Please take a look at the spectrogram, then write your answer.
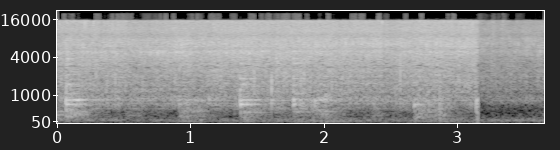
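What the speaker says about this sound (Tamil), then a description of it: "இப்போ இது எல்லாத்தையும் நல்லா வதக்கிடலாம்" Chutney ingredients with curry leaves and salt sautéing in a pan, a steady close sizzle with repeated scraping and stirring strokes throughout.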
